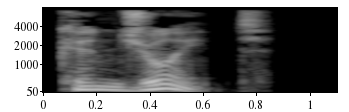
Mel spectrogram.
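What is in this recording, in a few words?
"conjoint", British English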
